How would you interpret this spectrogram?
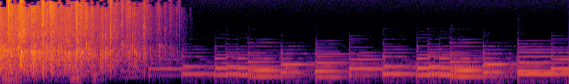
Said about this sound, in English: Many thanks as well to you, the audience, for your terrific questions. And now I'd like to give a round of applause for Rory. Thank you.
